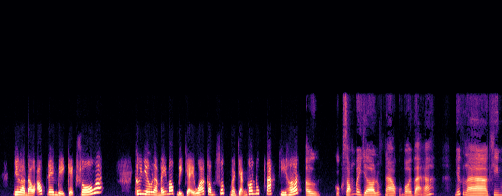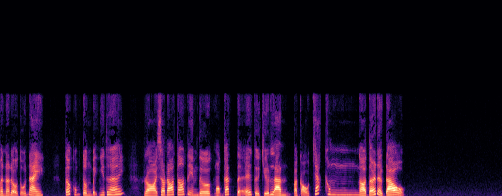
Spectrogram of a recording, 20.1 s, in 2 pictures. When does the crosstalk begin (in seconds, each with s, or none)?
none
